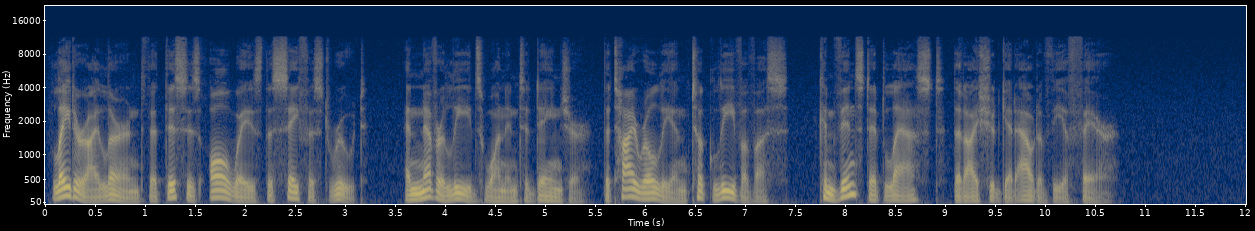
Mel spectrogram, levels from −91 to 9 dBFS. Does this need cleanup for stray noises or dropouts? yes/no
no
